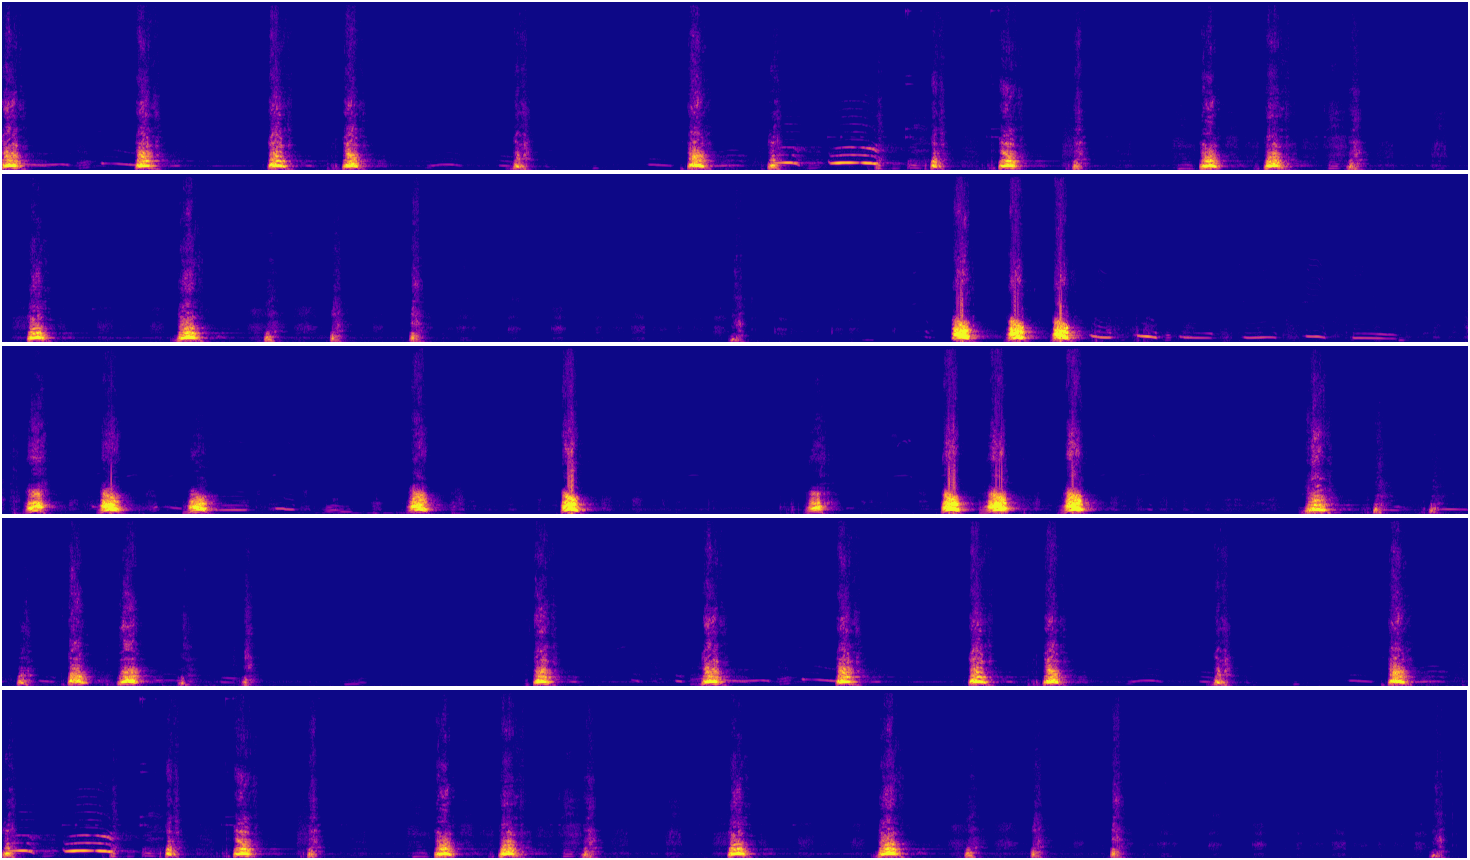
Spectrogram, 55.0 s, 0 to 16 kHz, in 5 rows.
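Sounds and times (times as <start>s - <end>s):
dog barking: 0.0s - 0.2s, 1.0s - 1.2s, 2.0s - 2.8s, 5.1s - 5.4s, 7.5s - 7.8s, 9.0s - 9.7s, 11.2s - 11.4s, 12.3s - 12.6s, 18.1s - 19.2s, 22.2s - 23.6s, 25.0s - 25.3s, 26.2s - 26.5s, 28.0s - 28.3s, 29.0s - 30.2s, 31.7s - 32.4s, 33.5s - 34.2s, 37.0s - 37.2s, 38.2s - 38.5s, 39.2s - 39.5s, 40.2s - 41.0s, 43.4s - 43.7s, 45.2s - 46.0s, 47.2s - 48.0s, 49.4s - 49.7s, 50.5s - 51.3s
dog whining: 43.6s - 45.8s.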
